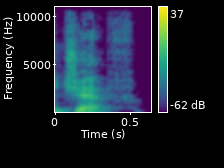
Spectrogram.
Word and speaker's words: GIF: gif i have to admit everyone says it's pronounced jeff but it is a jiff um so he passed away uh keith martin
